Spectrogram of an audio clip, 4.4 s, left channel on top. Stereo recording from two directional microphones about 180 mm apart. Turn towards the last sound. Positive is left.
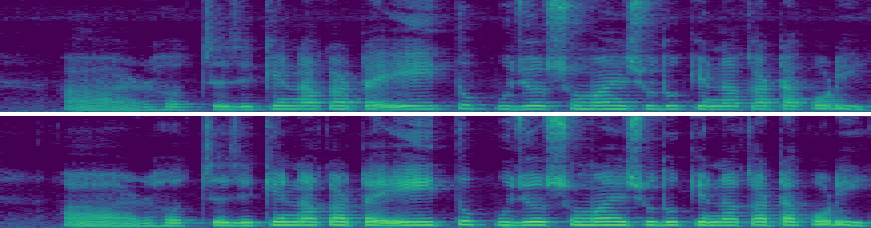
turn(degrees=-35)  # may be behind; listen again after turning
